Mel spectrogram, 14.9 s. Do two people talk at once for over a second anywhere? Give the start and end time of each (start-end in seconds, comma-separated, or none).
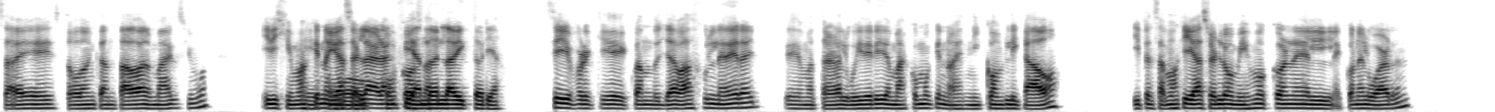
2.9-4.4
